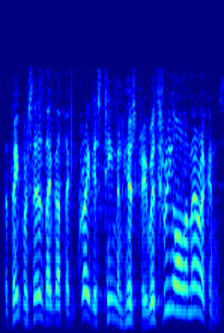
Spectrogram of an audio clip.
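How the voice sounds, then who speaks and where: An actor playing a wisecracking, sceptical young quarterback in a 1940s radio drama. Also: male voice, fairly high pitch, sing-song, very fast, slightly rough. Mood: breezy. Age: young adult. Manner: breezy, slangy, teasing. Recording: dull, hissy 1940 radio recording.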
